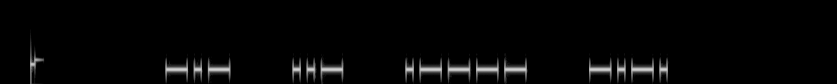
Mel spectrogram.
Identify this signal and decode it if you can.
Morse code, heard as a keyed tone, about 17 wpm, spaced as for 10 wpm, 700 Hz. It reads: KU1C
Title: USA Call Signs - 4 Characters - 3x Character Spacing - 17wpm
